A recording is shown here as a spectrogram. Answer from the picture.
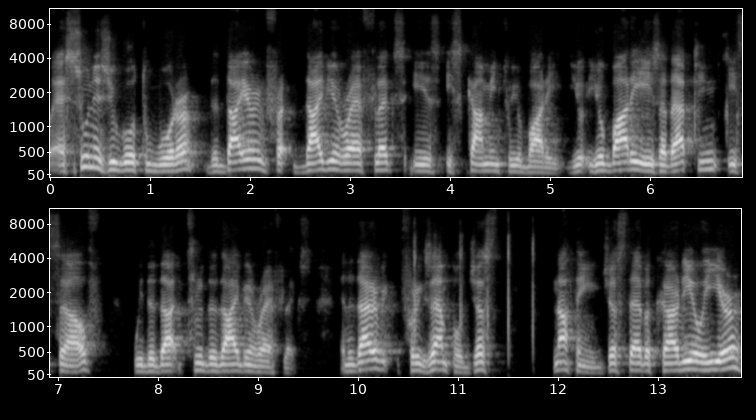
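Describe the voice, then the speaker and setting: A fairly high-pitched man's voice with an Italian accent and ordinary pitch variation. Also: moderate pace. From northern Italy, Varese province. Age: 50s. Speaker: free diver. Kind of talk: interview. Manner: halting.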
